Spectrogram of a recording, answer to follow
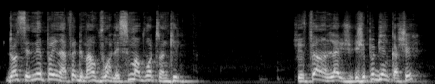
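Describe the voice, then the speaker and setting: A man hosting a heated live debate, talking loudly and insistently and repeating himself. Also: high voice, lively intonation, fast, husky.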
